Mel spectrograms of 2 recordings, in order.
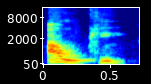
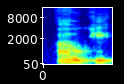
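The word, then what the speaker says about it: awki: Y entonces se pronuncia auki auki como como si estuviera pronunciando en castellano tamb Ai no igual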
